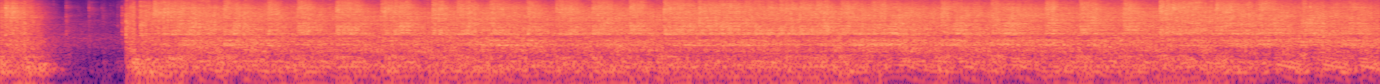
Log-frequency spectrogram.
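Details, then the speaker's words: Kawasaki two-stroke dirt bike on a new genuine Keihin PWK Air Striker carb, untuned and straight out of the box: crisp, steady buzz with no stumbling, running less lean than the Chinese replica carb. "that carburetor straight out of the box I can tell it runs better than the China specials maybe the child special can be tuned but it just felt crisper it didn't run as lean"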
